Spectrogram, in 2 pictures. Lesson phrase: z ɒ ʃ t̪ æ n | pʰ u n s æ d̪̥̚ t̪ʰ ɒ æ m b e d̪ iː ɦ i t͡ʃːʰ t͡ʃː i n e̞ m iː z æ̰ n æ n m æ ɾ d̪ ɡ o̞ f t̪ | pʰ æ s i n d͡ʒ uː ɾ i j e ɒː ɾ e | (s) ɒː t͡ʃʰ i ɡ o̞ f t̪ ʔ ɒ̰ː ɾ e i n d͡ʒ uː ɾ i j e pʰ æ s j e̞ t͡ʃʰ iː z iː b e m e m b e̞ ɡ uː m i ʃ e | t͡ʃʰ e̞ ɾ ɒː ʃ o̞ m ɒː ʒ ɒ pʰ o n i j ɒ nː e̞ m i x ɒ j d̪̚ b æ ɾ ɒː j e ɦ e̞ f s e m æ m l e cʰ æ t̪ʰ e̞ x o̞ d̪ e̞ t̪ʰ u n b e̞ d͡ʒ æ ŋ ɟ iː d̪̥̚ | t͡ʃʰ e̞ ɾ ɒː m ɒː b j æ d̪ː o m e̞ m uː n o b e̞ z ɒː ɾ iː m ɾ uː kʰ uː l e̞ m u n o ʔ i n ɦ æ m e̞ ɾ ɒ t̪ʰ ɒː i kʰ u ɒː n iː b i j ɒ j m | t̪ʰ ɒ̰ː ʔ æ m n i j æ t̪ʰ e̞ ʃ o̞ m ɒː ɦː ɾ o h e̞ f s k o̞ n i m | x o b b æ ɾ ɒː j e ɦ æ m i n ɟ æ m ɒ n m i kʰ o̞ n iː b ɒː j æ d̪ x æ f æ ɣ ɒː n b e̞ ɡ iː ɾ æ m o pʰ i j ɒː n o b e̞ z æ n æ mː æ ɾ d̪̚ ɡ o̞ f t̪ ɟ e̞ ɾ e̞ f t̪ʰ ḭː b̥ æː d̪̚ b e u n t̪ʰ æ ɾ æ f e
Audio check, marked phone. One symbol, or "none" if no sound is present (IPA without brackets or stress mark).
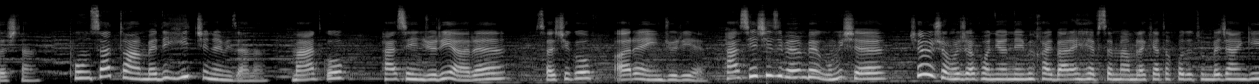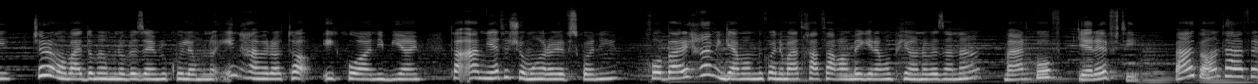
s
